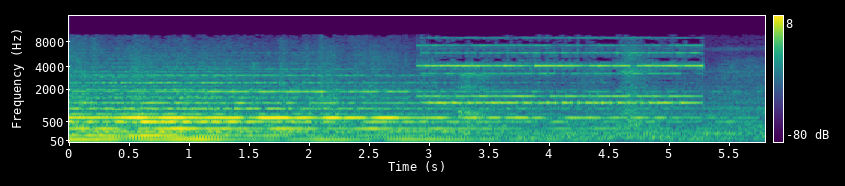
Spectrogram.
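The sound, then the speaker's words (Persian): A telephone rings steadily and loudly with a sustained, bright electronic tone, continuing for several seconds before cutting off near the end, with no voices present. “چند بار که زنگ میزنن جواب ندم میفهمن که دیگه نباید زنگ بزنن.”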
